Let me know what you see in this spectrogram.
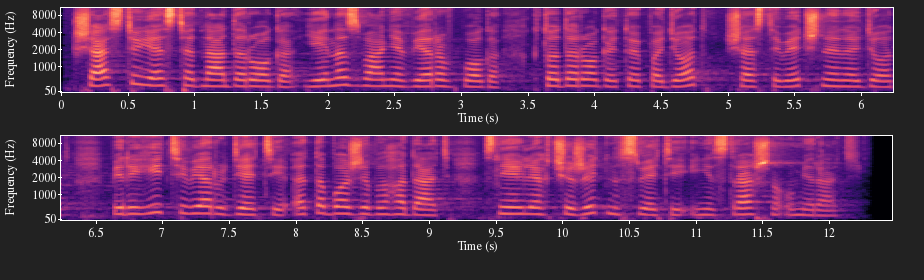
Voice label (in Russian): Дети - стихи; Церковь «Путь ко Спасению»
